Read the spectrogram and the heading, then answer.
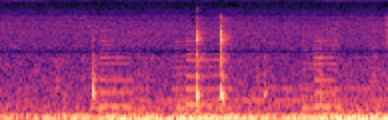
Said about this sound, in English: I'm going through my computer again here, as all those clicking noises are.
